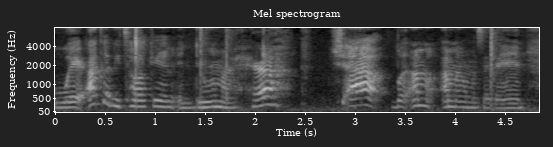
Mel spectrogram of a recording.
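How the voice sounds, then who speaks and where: Noticeable background noise runs through the clip. The speaker's intonation is lively. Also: woman. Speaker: vlogger. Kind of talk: casual vlog talk. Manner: animated.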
